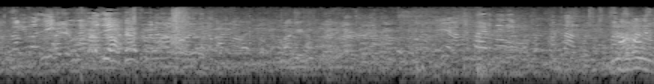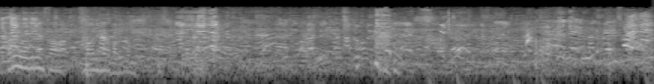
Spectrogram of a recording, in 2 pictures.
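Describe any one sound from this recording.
Several men and women chatter in the background.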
